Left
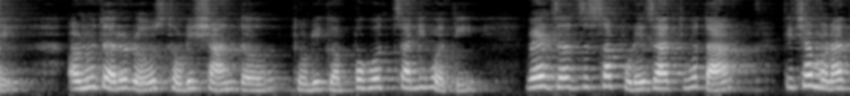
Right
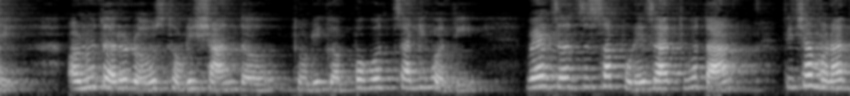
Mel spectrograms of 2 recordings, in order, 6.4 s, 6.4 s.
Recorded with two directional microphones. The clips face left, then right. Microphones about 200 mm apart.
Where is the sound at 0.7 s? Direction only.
20° left (ahead or behind).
